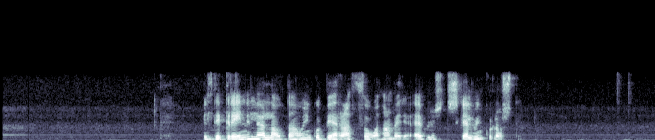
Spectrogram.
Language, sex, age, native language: Icelandic, female, 60-69, Icelandic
